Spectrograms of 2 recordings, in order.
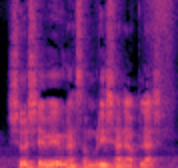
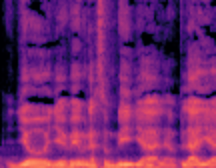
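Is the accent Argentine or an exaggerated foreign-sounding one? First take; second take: Argentine; exaggerated foreign. First: It is said with an Argentine accent. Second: It is said with an exaggerated foreign-sounding accent.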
